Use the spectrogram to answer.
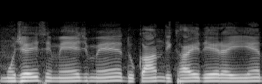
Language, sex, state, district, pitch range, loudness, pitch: Hindi, male, Uttar Pradesh, Jalaun, 150-160 Hz, -14 LUFS, 155 Hz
